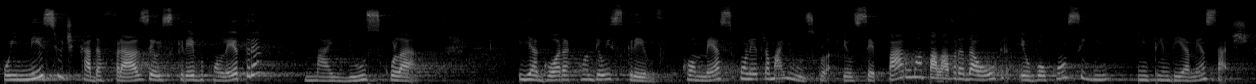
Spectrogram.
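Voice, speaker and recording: A Brazilian woman teaching a recorded literacy lesson to young children, sounding out words slowly syllable by syllable and asking coaxing questions. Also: mid-range voice, expressive. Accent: Brazilian Portuguese. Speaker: primary school teacher. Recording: reverberant room.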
